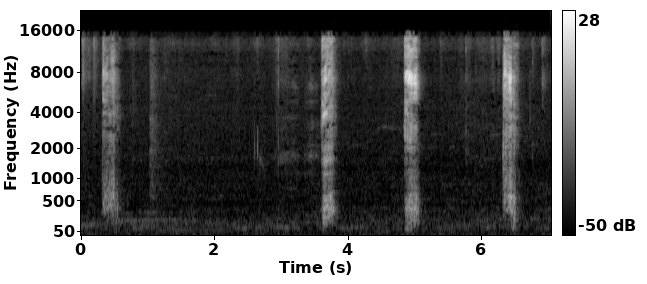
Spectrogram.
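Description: A cat gives four short, sharp, airy bursts a second or more apart, fitting coughing, in a quiet room.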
